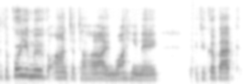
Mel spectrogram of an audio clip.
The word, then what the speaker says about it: Taha'a: we say Moorea, but it's actually Moorea and Taha'a.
